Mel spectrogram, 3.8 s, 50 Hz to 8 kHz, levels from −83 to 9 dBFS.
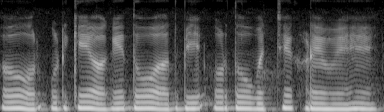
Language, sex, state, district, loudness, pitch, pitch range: Hindi, male, Uttar Pradesh, Saharanpur, -14 LUFS, 150 Hz, 140-160 Hz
